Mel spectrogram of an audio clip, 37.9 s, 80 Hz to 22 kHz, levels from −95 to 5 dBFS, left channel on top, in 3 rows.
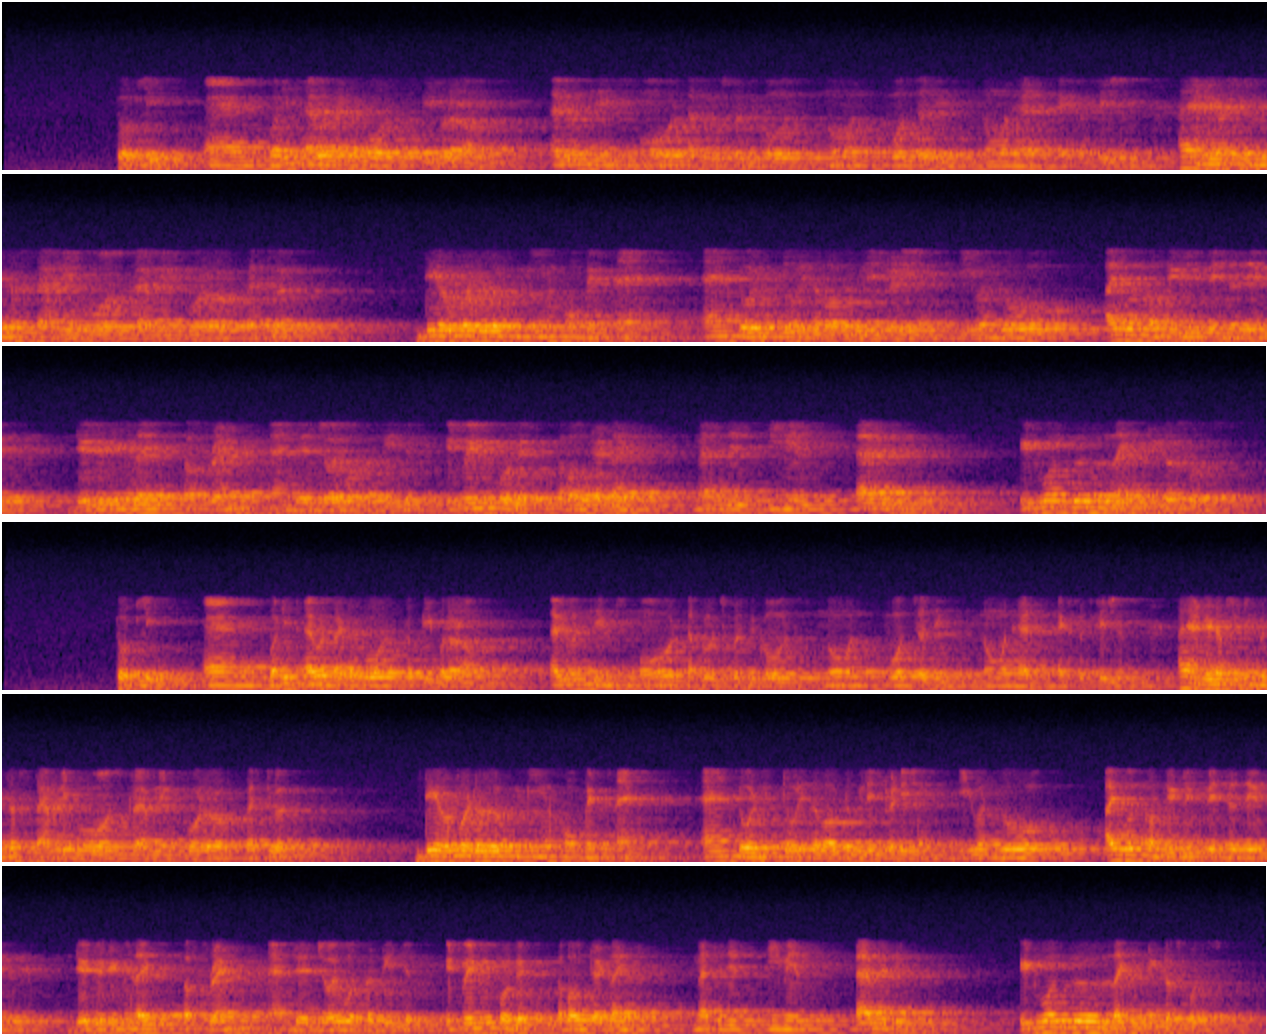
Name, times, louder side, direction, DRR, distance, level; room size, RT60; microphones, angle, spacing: voice 1, 1.1-1.5 2.0-4.8 5.5-11.3 11.7-15.5 16.8-19.0 19.6-21.9 22.2-23.1 23.7-25.3 25.9-27.7 27.9-29.4 29.7-31.6 32.2-33.4 33.8-34.4 35.5-37.5, right 2 dB, 85° right, 1 dB, 0.3 m, -20 dB
3.6 x 2.4 x 2.3 m, 2.6 s
head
